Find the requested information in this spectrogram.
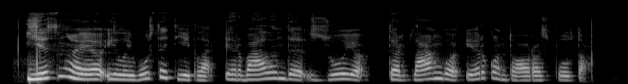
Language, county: Lithuanian, Klaipėda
